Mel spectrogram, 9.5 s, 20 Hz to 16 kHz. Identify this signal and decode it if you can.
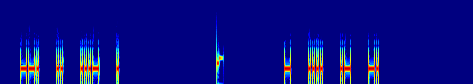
Morse code, heard as a keyed tone, about 30 wpm, spaced as for 17 wpm, 700 Hz. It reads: GIVE THAN
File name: course / 30:10wpm / 237 Lesson 38f - Letter q - Words 30wpm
